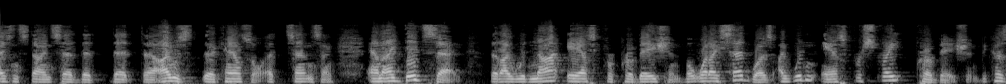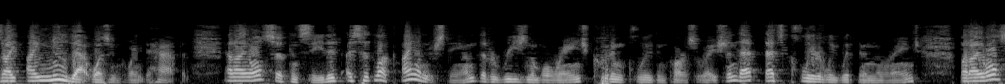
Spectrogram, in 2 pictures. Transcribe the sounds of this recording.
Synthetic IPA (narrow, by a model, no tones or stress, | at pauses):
ɪzn̩stãɪ̃nsɛd̪̚ðɨt̪̚ðɨt̚a̰ɪwʌzɨkʰãʊ̃nsl̩ˠə̰tsɛ̃nn̩sɪ̰̃ŋʔɨ̃naɪdɪdsḛɪ | ðɨɾaɪwədⁿnəɾæskfə˞pʰɹ̥oʊbeɪʃɨ̰̃nbʌt̚wʔʌɾaɪsɛd̚wʌza̰ɪwʊdⁿn̩tæskfə˞stɹ̥eɪt̚pʰɹ̥oʊbeɪʃɨ̰̃nbɨkʰʌzaɪʔaɪnjuðɨ̰ʔwʌz̃n̩ɡ̥oʊɪ̃ŋtɨɦæ̰pə̃nʔɨ̃naɪɔlˠsoʊkɨ̃n̩siɾɨɾaɪsɛdˡlʊkʰaɪʌ̃ndə˞stæ̃nðɨɾəɹiznəbl̩ˠɹẽɪ̃nʒ̥kʰɨɾɨ̃nkʰl̥ʉɾɨ̃nkʰɑ̰ɹsə˞eɪʃɨ̃nðæt̪̚ðætskʰl̥ɪɹlˠiwɨθɪ̃nðəɹḛ̃ɪ̃nʒ̥b̥ʌɾaɪɔlˠ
